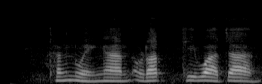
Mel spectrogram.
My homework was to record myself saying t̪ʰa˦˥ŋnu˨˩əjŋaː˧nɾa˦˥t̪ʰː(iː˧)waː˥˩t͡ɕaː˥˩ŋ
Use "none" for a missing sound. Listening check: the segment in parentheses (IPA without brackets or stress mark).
iː˥˩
